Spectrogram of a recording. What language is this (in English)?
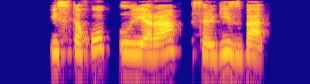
Abkhazian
